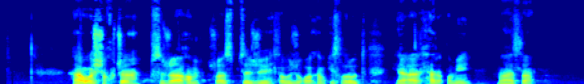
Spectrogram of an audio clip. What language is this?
Kabardian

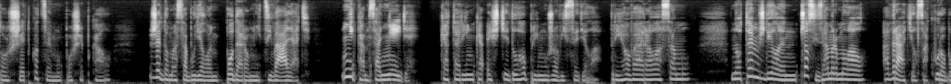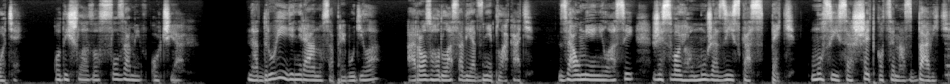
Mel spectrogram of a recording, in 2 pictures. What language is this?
Slovak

